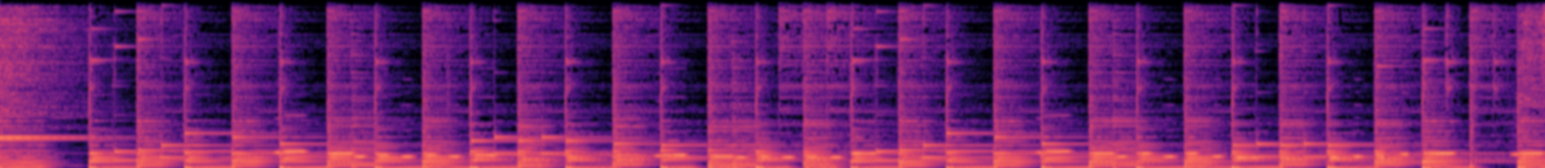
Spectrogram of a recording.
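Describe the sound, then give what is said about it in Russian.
Bells jingle continuously in a bright, rhythmic pattern, shaking in steady repeated bursts with ringing tones throughout, loud with no voices. “двери звон слышится со всех сторон.”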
